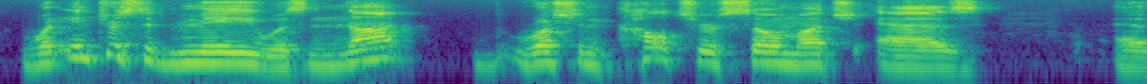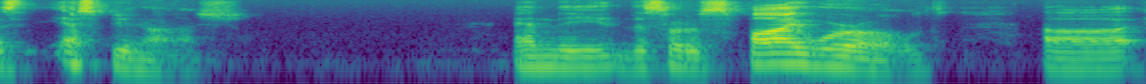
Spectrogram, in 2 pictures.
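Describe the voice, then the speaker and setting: A man whose first language was Farsi, talking as an interviewed author. He speaks reflectively and often pauses to restart his sentences. The recording sounds a little dull and lo-fi. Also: medium pitch, expressive.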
